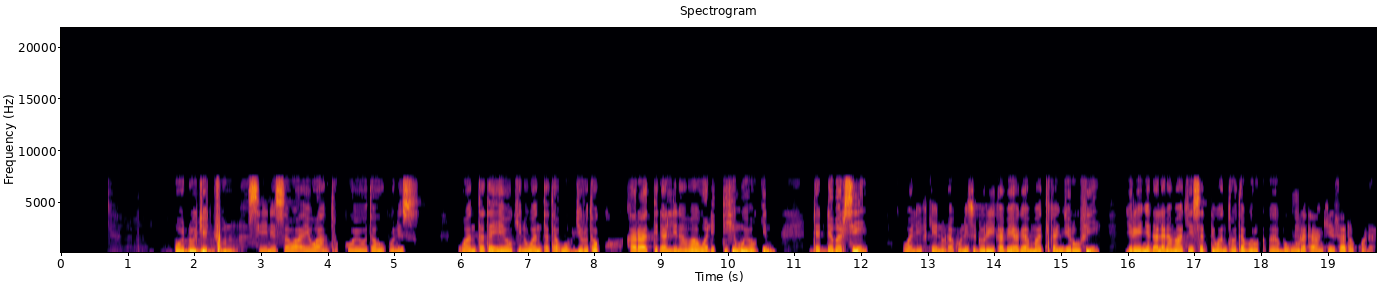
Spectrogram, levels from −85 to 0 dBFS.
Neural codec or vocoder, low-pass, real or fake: none; 7.2 kHz; real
